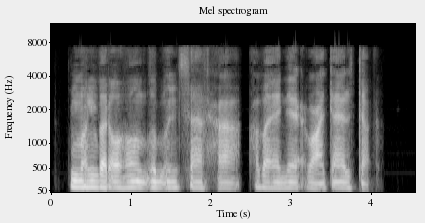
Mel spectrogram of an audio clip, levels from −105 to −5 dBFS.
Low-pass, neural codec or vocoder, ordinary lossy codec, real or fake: 7.2 kHz; codec, 16 kHz, 1 kbps, FunCodec, trained on Chinese and English, 50 frames a second; AAC, 48 kbps; fake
